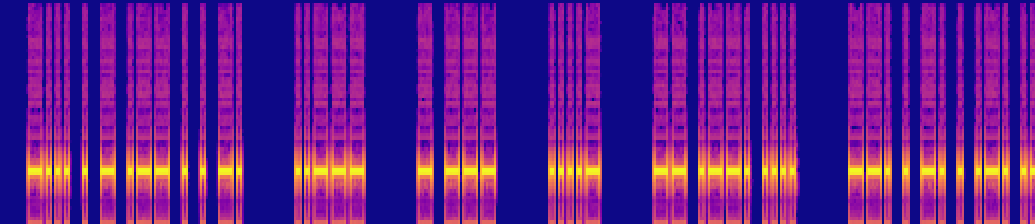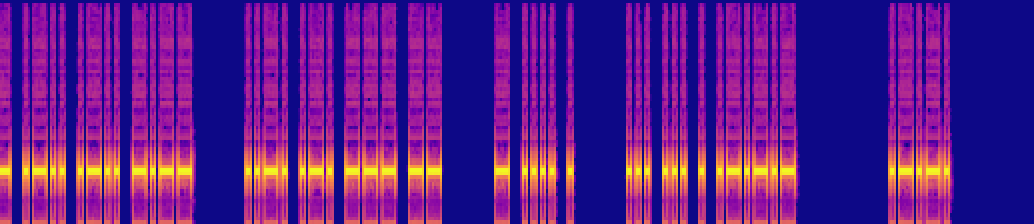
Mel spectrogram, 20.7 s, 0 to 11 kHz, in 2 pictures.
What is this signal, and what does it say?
Morse code, heard as a keyed tone, about 27 wpm, 800 Hz. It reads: BETWEEN 2 TO 4 MPH GENERALLY FROM THE SSE. <AR>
